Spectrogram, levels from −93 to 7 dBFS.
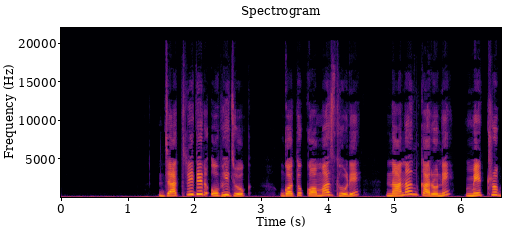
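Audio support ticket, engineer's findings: Listened through the speech recording and found nothing to flag; no faults to report on this one.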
